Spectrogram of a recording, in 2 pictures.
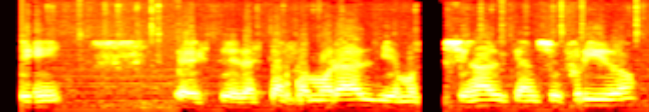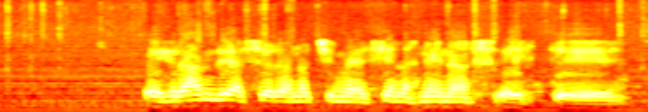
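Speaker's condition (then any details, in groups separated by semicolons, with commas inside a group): No condition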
